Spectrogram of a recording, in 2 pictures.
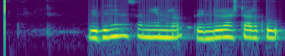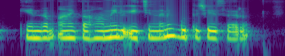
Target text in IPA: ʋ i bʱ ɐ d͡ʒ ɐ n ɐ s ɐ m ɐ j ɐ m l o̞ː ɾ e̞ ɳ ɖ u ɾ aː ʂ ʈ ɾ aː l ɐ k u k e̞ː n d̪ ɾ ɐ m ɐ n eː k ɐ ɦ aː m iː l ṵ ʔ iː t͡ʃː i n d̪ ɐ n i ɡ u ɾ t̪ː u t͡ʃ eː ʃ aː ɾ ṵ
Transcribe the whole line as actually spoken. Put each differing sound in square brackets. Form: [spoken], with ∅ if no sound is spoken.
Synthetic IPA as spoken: ʋ i bʱ ɐ d͡ʒ ɐ n ɐ s ɐ m ɐ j ɐ m l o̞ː ɾ e̞ ɳ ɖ u ɾ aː ʂ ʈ ɾ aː l ɐ k u k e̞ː n d̪ ɾ ɐ m ɐ n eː k ɐ ɦ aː m iː l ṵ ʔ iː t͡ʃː i n d̪ ɐ n i ɡ u ɾ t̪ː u t͡ʃ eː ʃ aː ɾ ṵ

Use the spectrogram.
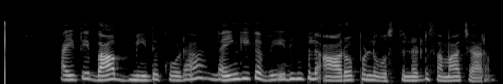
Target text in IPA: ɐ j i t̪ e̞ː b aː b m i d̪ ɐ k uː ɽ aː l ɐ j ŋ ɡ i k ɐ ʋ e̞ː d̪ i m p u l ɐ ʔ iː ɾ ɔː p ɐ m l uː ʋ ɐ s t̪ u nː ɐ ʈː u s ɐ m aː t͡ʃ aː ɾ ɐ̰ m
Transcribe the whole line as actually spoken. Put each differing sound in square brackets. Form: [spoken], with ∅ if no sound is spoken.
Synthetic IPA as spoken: ɐ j i t̪ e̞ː b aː b m [iː] d̪ ɐ k uː ɽ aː l ɐ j ŋ ɡ i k ɐ ʋ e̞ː d̪ i m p u l ɐ ʔ [aː] ɾ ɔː p ɐ [n] l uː ʋ ɐ s t̪ u nː ɐ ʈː u s ɐ m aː t͡ʃ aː ɾ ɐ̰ m

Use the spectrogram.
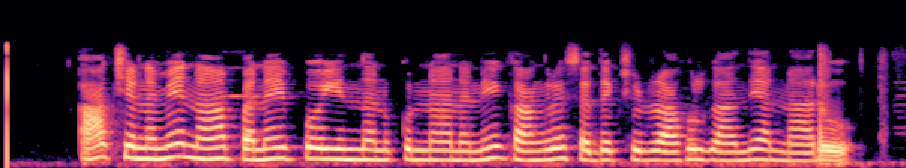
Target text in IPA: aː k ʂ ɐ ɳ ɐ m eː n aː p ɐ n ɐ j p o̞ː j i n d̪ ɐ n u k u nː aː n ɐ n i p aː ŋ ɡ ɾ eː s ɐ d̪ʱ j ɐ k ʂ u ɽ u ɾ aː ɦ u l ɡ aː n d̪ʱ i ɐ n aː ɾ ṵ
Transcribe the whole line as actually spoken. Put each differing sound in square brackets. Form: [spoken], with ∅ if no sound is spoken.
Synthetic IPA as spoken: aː k ʂ ɐ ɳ ɐ m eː n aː p ɐ n ɐ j p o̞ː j i n d̪ ɐ n u k u nː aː n ɐ n i [k] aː ŋ ɡ ɾ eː s ɐ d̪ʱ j ɐ k ʂ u ɽ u ɾ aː ɦ u l ɡ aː n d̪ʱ i ɐ [nː] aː ɾ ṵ

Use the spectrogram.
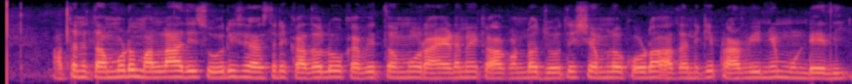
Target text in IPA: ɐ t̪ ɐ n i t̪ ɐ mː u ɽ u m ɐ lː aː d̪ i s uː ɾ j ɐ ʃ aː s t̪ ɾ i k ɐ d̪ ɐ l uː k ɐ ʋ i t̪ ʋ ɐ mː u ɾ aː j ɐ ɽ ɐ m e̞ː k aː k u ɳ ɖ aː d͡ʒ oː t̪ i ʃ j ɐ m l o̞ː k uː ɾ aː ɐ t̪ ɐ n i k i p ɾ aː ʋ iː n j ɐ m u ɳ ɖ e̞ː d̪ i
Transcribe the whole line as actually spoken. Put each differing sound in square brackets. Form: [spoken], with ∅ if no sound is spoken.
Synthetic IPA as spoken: ɐ t̪ ɐ n i t̪ ɐ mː u ɽ u m ɐ lː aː d̪ i s uː ɾ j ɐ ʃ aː s t̪ ɾ i k ɐ d̪ ɐ l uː k ɐ ʋ i t̪ ʋ ɐ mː u ɾ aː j ɐ ɽ ɐ m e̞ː k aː k u ɳ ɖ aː d͡ʒ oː t̪ i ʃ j ɐ m l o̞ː k uː [ɽ] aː ɐ t̪ ɐ n i k i p ɾ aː ʋ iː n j ɐ m u ɳ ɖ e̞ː d̪ i

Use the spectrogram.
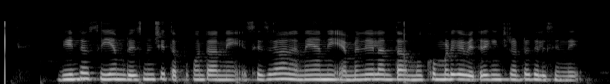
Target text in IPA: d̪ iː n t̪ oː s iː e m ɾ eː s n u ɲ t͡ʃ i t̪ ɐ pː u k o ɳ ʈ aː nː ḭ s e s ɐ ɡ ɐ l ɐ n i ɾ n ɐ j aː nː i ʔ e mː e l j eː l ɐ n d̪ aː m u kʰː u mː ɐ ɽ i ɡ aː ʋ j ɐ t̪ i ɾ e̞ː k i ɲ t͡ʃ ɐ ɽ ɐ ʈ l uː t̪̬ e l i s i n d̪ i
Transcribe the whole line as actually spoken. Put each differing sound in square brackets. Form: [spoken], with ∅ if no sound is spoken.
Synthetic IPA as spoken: d̪ iː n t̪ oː s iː e m ɾ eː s n u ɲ t͡ʃ i t̪ ɐ pː u k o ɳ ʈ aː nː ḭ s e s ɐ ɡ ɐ l ɐ n i ɾ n ɐ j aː nː i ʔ e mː e l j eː l ɐ n [t̪] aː m u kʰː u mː ɐ ɽ i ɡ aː ʋ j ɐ t̪ i ɾ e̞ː k i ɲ t͡ʃ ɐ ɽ ɐ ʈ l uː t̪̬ e l i s i n d̪ i

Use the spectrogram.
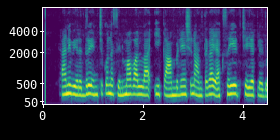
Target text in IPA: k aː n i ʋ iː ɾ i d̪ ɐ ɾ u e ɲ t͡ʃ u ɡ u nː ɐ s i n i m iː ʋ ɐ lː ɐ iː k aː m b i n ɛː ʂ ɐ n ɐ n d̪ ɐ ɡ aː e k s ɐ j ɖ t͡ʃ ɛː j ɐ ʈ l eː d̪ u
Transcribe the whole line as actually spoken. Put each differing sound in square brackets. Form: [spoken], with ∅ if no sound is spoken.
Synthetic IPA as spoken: k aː n i ʋ iː ɾ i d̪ ɐ ɾ u e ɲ t͡ʃ u [k] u nː ɐ s i n i m [aː] ʋ ɐ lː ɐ iː k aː m b i n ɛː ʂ ɐ n ɐ n [t̪] ɐ ɡ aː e k s ɐ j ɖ t͡ʃ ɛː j ɐ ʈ l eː d̪ u

